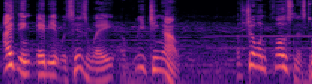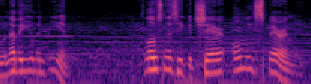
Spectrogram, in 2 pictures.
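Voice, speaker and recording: A man's voice: on the high side, very animated, normal speed, faint music behind. An actor playing an earnest, sentimental male bartender who tells a strange tale in a dramatic radio play style. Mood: reflective. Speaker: bartender and storyteller. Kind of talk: radio drama acting and narration.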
